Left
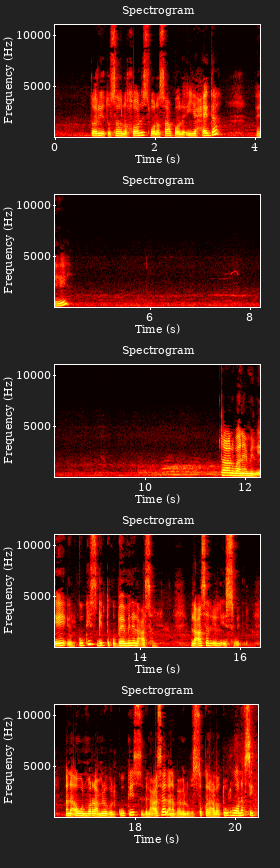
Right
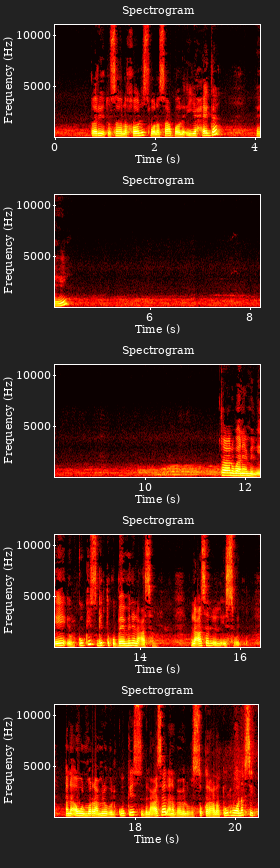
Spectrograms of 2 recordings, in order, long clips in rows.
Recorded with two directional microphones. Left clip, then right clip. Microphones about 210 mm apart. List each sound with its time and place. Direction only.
0.7 s speech: 25° left (ahead or behind)
11.4 s a woman's voice: 25° left (ahead or behind)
